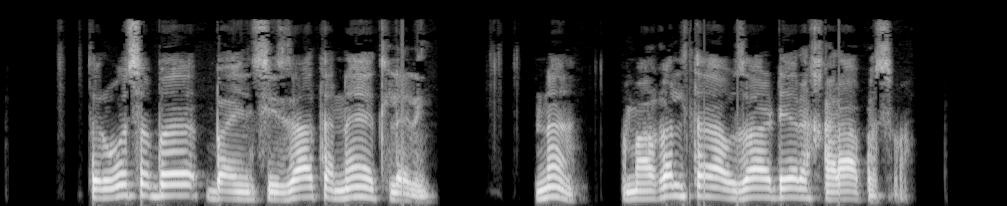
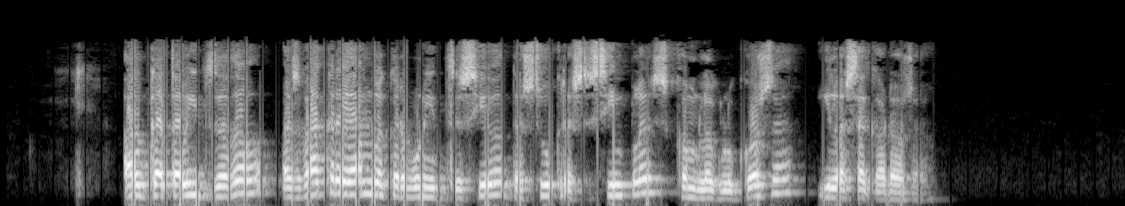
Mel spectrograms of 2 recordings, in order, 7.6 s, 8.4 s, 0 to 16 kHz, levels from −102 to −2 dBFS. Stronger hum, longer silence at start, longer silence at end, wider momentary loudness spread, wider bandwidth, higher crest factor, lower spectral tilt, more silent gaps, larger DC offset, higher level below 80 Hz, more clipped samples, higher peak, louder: neither; about the same, 0.7 s vs 0.6 s; second, 0.75 s vs 1.5 s; first, 10 LU vs 6 LU; first, 11.5 kHz vs 8 kHz; about the same, 16 dB vs 14 dB; first, -5.5 dB/octave vs -3.5 dB/octave; first, 3.29-3.64 s, 3.78-3.83 s, 3.90-4.00 s, 4.53-4.64 s vs none; neither; second, -58 dBFS vs -48 dBFS; neither; about the same, 0 dBFS vs 0 dBFS; about the same, -15 LUFS vs -13 LUFS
